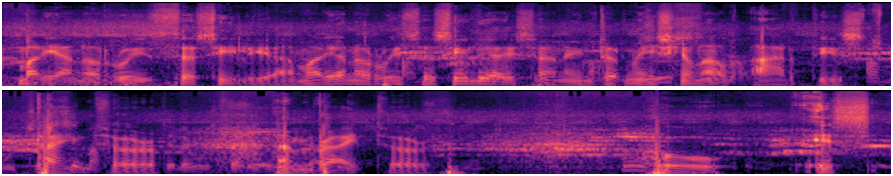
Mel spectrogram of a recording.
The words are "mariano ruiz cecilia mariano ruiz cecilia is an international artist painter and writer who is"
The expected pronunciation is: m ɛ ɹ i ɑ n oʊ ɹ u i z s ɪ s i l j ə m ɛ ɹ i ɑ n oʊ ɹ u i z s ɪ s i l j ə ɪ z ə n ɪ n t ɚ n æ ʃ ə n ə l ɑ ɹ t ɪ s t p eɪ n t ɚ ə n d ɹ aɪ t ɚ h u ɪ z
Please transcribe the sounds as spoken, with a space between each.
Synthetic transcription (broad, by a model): m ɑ ɹ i ɑ n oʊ ɹ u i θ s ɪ s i l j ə m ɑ ɹ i ɑ n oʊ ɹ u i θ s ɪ s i l j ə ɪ s ə n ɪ n t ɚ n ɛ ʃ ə n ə l ɑ ɹ t ɪ s t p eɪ n t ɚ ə n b ɹ aɪ t ɚ h u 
